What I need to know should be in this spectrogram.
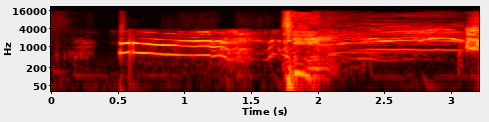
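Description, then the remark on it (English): A person lets out a long, drawn-out yawn, voiced and moaning as the pitch slides downward, with a breathy gasp partway through. It sounds loud, and could be an exaggerated or imitated yawn. “These people, have they never yawned before?”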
